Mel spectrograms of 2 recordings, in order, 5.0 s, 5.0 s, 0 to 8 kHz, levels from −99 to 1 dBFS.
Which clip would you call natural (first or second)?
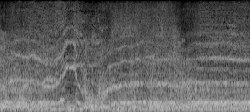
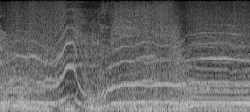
second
